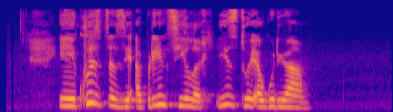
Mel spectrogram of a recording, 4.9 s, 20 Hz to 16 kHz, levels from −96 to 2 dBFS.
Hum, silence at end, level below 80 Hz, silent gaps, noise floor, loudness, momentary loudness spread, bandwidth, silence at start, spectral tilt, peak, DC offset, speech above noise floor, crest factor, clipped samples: none; 1.05 s; -82 dBFS; none; -70 dBFS; -25 LUFS; 11 LU; 11.5 kHz; 0.35 s; -3 dB/octave; -10 dBFS; under 0.1%; 45 dB; 16 dB; under 0.1%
